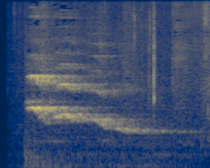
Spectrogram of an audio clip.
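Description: A small dog whining: one long, high whine that starts about a quarter second in and slides steadily down in pitch as it fades.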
